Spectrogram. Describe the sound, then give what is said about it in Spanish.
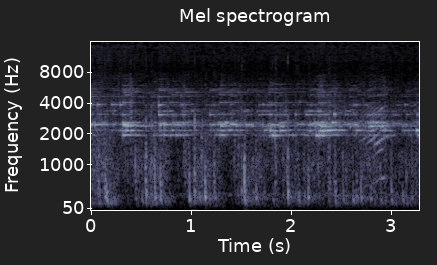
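Horses' hooves clip-clop as two mounted soldiers lead a departing sleigh. The hoof beats are steady and rhythmic, moderately faint, and form a continuous trotting pattern with no pause. “Precedido por los dos soldados a caballo, el trineo se aleja llevando a Víctor, Lara y Katia.”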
